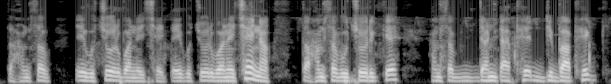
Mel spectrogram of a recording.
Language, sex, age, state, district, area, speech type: Maithili, male, 18-30, Bihar, Samastipur, rural, spontaneous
